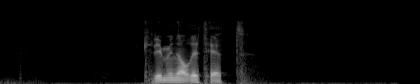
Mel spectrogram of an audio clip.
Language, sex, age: Norwegian, male, 19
